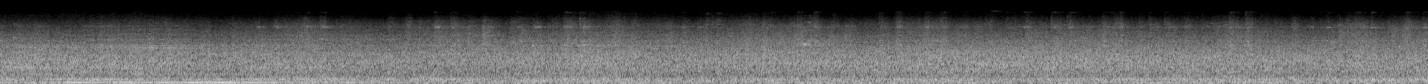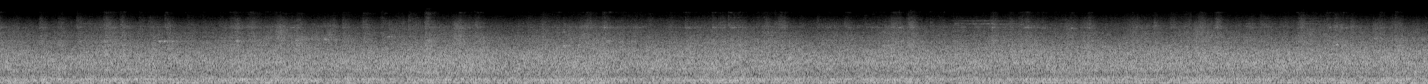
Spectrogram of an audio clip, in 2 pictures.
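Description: Freight train of road trailers pulled by a Siemens Vectron electric locomotive passing. A low hum is heard over the first couple of seconds as the locomotive goes by, then the steady rolling noise of the wagons' wheels on the rails, with faint repeated clicks.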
